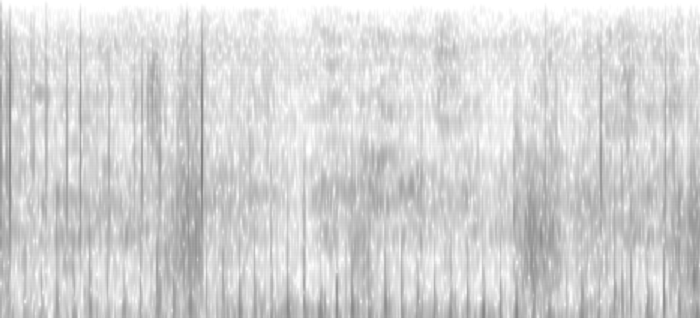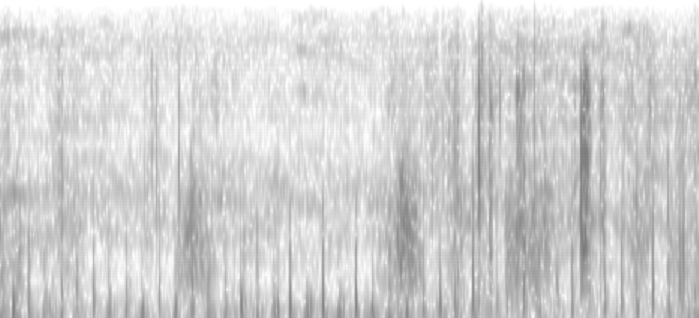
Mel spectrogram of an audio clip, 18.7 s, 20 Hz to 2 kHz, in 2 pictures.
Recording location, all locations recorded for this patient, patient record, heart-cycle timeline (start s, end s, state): pulmonary valve (PV)
aortic valve (AV)+pulmonary valve (PV)+tricuspid valve (TV)
#Age: Child
#Sex: Female
#Height: 85.0 cm
#Weight: 11.9 kg
#Pregnancy status: False
#Murmur: Absent
#Murmur locations: nan
#Most audible location: nan
#Systolic murmur timing: nan
#Systolic murmur shape: nan
#Systolic murmur grading: nan
#Systolic murmur pitch: nan
#Systolic murmur quality: nan
#Diastolic murmur timing: nan
#Diastolic murmur shape: nan
#Diastolic murmur grading: nan
#Diastolic murmur pitch: nan
#Diastolic murmur quality: nan
#Outcome: Normal
#Campaign: 2015 screening campaign
0.00	1.46	unannotated
1.46	1.62	diastole
1.62	1.72	S1
1.72	1.85	systole
1.85	1.94	S2
1.94	2.06	diastole
2.06	2.16	S1
2.16	2.28	systole
2.28	2.36	S2
2.36	2.52	diastole
2.52	2.62	S1
2.62	2.73	systole
2.73	2.80	S2
2.80	2.94	diastole
2.94	3.04	S1
3.04	3.17	systole
3.17	3.24	S2
3.24	3.38	diastole
3.38	3.42	S1
3.42	3.58	systole
3.58	3.66	S2
3.66	3.80	diastole
3.80	3.89	S1
3.89	4.03	systole
4.03	4.12	S2
4.12	4.24	diastole
4.24	4.34	S1
4.34	4.47	systole
4.47	4.56	S2
4.56	4.67	diastole
4.67	4.80	S1
4.80	4.90	systole
4.90	5.00	S2
5.00	5.12	diastole
5.12	5.20	S1
5.20	5.33	systole
5.33	5.42	S2
5.42	5.54	diastole
5.54	5.62	S1
5.62	5.76	systole
5.76	5.86	S2
5.86	5.98	diastole
5.98	6.08	S1
6.08	6.20	systole
6.20	6.30	S2
6.30	6.41	diastole
6.41	6.52	S1
6.52	6.64	systole
6.64	6.74	S2
6.74	6.84	diastole
6.84	6.96	S1
6.96	7.08	systole
7.08	7.17	S2
7.17	7.30	diastole
7.30	18.66	unannotated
